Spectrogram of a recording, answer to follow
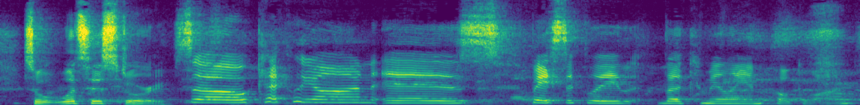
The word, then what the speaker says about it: Kecleon: So this next one, let's try to pronounce this chameleon lizard thing. Keleon? No. Keleon? Kecleon.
